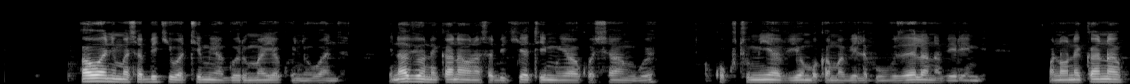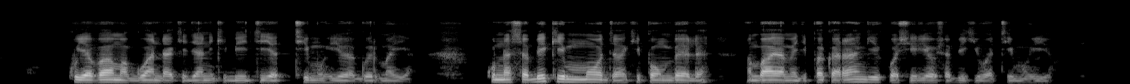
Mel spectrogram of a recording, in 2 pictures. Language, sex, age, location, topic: Swahili, male, 18-24, Kisii, government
